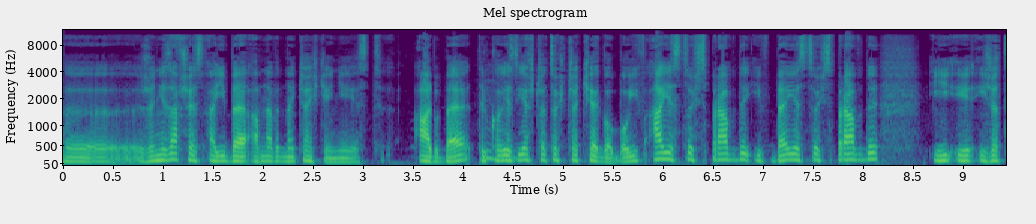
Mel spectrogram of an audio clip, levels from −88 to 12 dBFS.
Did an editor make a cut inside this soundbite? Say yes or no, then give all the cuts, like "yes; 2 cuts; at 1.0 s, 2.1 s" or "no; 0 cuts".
yes; 2 cuts; at 2.0 s, 3.7 s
